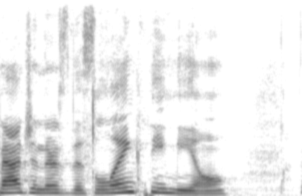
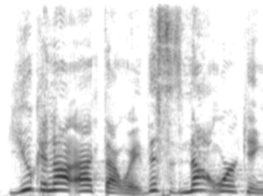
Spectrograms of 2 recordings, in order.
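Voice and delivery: raised, higher-pitched telling-off; retold scolding; 5 semitones higher than usual. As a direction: imitate a fed-up parent scolding a child. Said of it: "I was yelling at him".

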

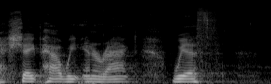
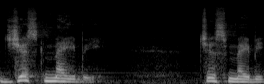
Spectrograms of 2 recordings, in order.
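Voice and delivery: slowed emphasis; much slower than usual. Acted. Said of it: "repetition slowed for emphasis".

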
